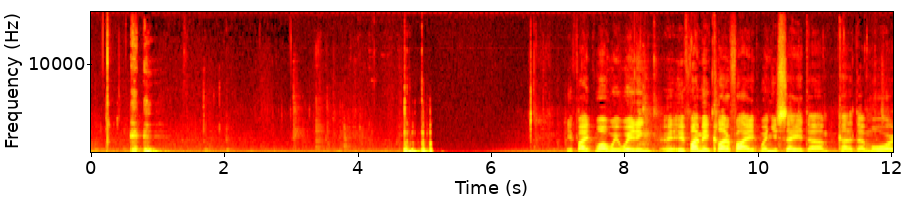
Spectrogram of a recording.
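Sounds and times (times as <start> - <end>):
loud thump: 4.7 - 5.2.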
